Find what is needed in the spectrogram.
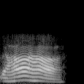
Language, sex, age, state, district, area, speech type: Maithili, male, 18-30, Bihar, Darbhanga, rural, conversation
